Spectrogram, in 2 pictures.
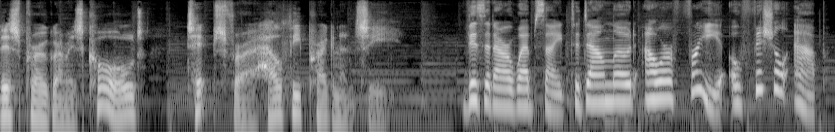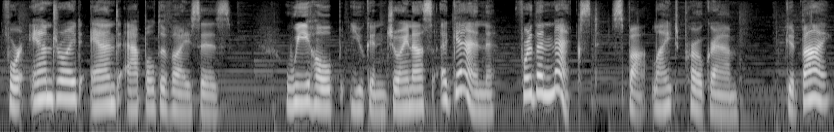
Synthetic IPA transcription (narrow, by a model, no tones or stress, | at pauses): ðɪspʰɹ̥oʊɡɹæ̰̃mɪ̰z̥kʰɔlˠd | tʰɪpsfə̰˞ɨ̰hɛlˠθipʰɹ̥ɛɡnɨ̃nsḭ | vɪzɨɾaʊə˞wɛb̥saɪtʰɨdãʊ̃nloʊɾaʊə˞fɹiəfɪʃl̩ˠæp | fə˞ʔæ̃ndɹɔɪɾɨ̃næ̰pl̩ˠdɨvaɪsɪz̥ | wiɦoʊpjɨkɨ̃nd͡ʒɔ̃ɪ̃ñʌsɨɡɛ̃n | fə˞ðɨnɛkstspɑ̰ʔˡlaɪt̚pʰɹ̥oʊɡɹæ̃m | ɡ̥ʊd̚baɪ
